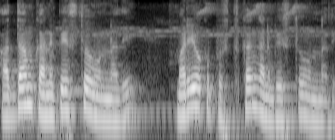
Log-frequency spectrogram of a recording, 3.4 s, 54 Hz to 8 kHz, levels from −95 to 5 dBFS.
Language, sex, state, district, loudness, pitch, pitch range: Telugu, male, Telangana, Hyderabad, -17 LUFS, 140 Hz, 125-160 Hz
